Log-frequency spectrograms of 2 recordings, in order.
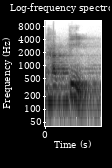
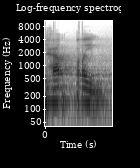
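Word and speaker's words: حقّ: bilhaqqi nah watawau bilhaq Qi Bukan hqi tapi haqqi huruf q ng dan dia bertasydid maka di di apa di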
